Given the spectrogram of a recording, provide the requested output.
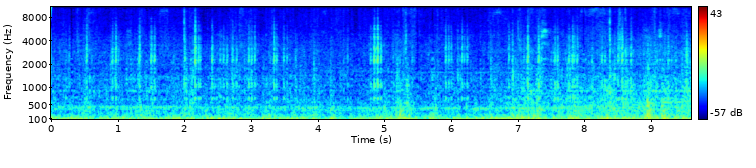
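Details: Chevrolet Corsa sedan on road test over rough road, noise heard inside the cabin: loose irregular knocks and creaks over heavy road rumble, not only from the suspension but from the bumper and doors; body rattle.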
